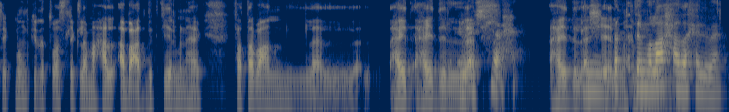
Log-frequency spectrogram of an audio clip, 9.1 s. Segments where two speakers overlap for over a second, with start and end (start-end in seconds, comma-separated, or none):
7.3-8.6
